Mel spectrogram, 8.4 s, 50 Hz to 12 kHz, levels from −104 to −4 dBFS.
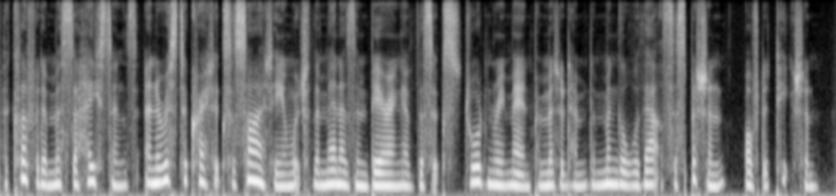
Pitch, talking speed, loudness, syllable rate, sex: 190 Hz, 185 wpm, -18 LUFS, 6.0 syllables/s, female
